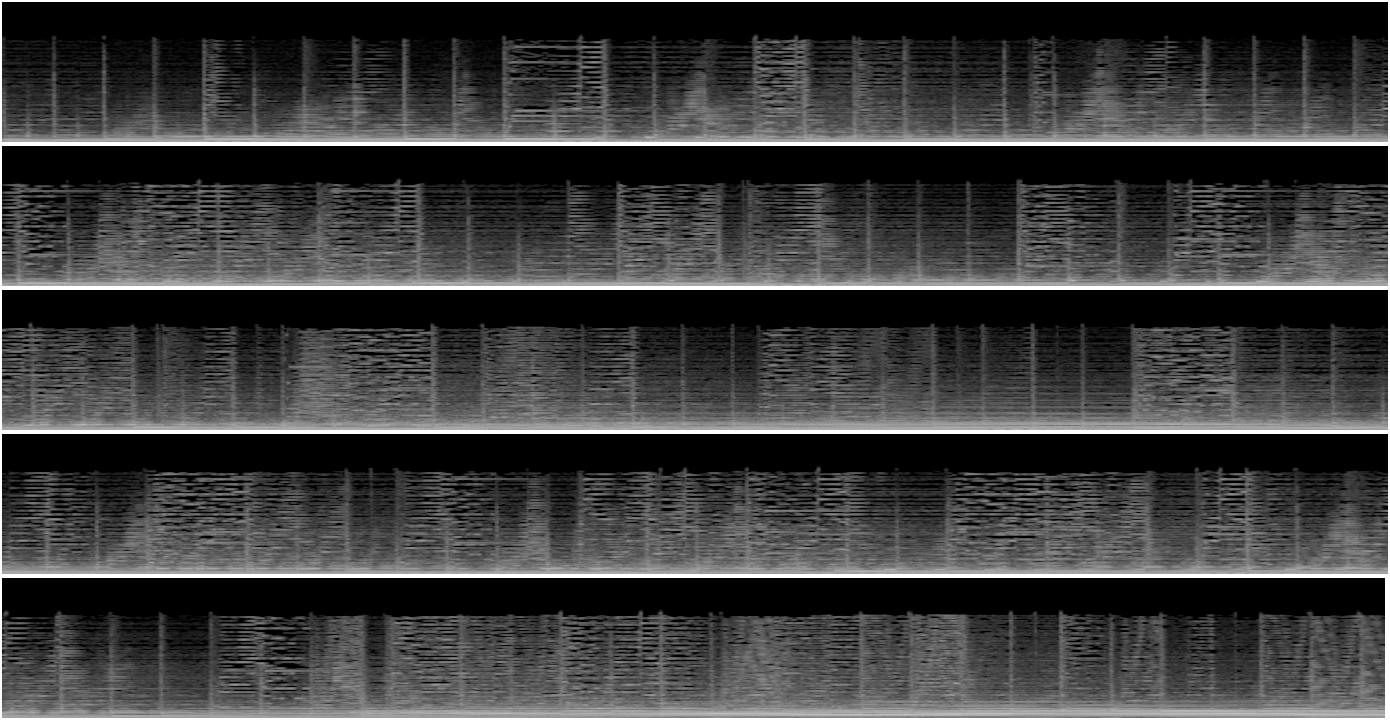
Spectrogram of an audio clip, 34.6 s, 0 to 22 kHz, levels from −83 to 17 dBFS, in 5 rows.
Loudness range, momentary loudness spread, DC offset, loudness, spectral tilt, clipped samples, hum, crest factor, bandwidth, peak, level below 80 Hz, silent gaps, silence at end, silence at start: 6 LU; 7 LU; under 0.1%; -17 LUFS; -5 dB/octave; under 0.1%; none; 16 dB; 17 kHz; 0 dBFS; -54 dBFS; none; 0 s; 0 s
